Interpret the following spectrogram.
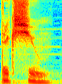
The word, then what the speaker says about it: NXIVM: 단체의 이름은 NXIVM, 발음은 넥시움.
